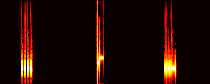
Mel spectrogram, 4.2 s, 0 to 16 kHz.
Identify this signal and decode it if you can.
Morse code, heard as a keyed tone, about 40 wpm, 700 Hz. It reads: H U
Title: Single Letters - Phonetic Pronunciation 40wpm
